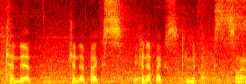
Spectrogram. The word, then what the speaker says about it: Knipex: I would say Knipex, but it's Knipex?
